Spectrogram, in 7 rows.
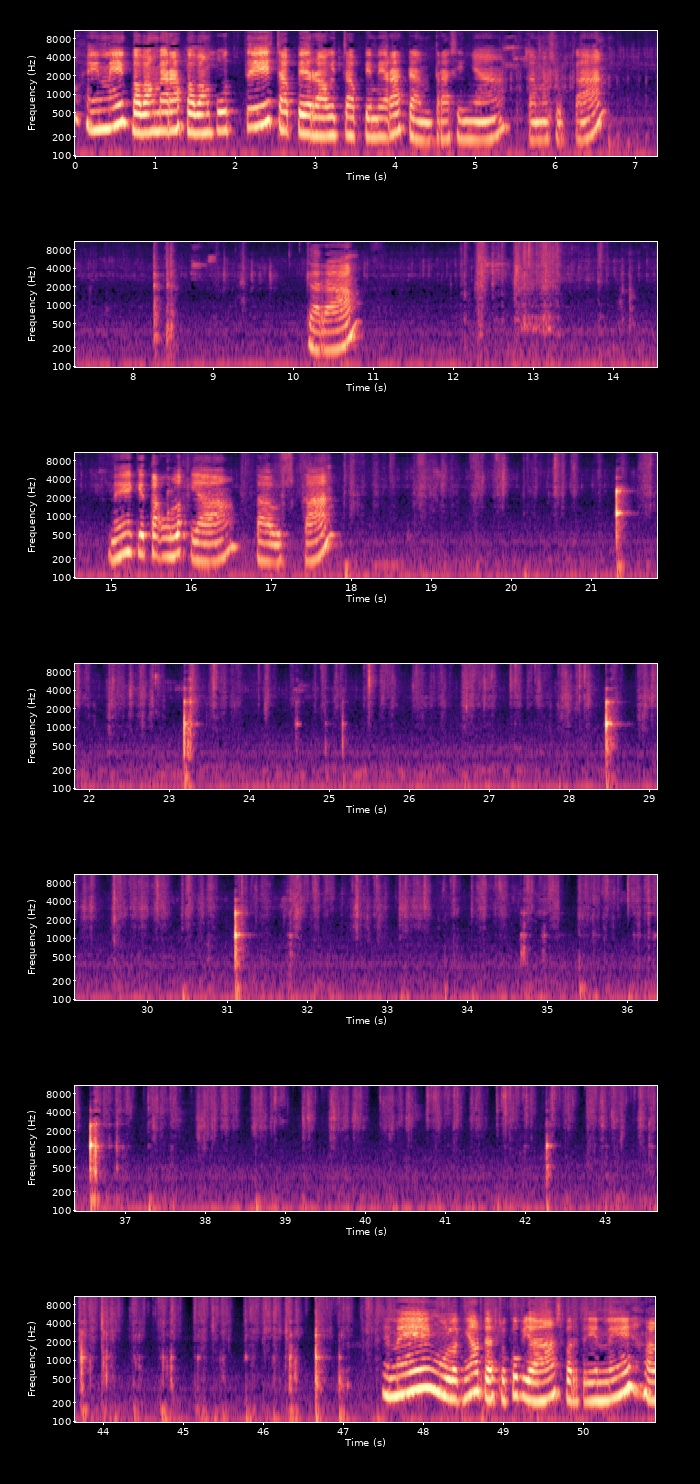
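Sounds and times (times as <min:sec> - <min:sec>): stone pestle crushing and scraping: 0:12.1 - 0:14.3, 0:16.6 - 0:50.9.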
